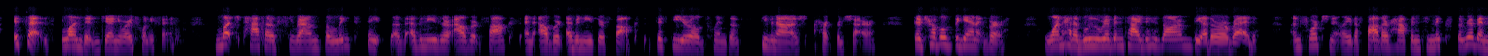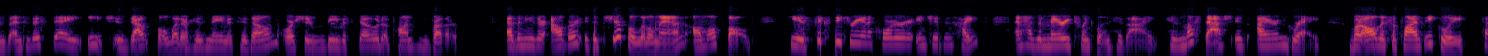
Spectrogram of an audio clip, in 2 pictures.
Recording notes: Apologies for the varying audio quality - we're still practicing!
